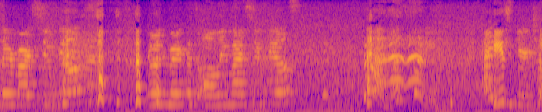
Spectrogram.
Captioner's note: laughs; laughs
